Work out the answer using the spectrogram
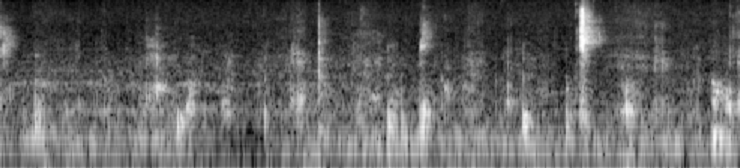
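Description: Chewing and wet mouth sounds of people eating mutton curry and rice by hand, with scattered short sharp clicks and smacks, the loudest nearly four seconds in.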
